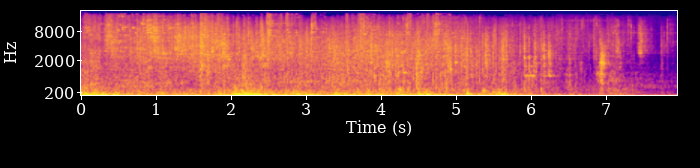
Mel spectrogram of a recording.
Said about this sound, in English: Somehow I got blowed out by the explosion. That hurt. Ow.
